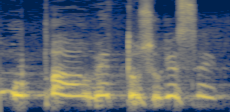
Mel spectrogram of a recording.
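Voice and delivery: 우는 척하며 징징대듯; mock crying Delilah. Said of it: "또 울어요". (훨씬 높은 목소리로 우는 들릴라 흉내)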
